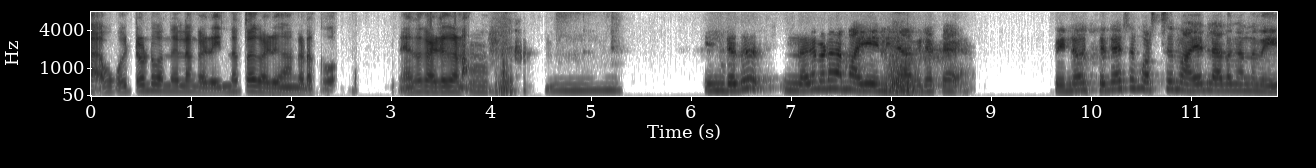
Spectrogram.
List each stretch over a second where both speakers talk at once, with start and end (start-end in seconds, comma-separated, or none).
none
